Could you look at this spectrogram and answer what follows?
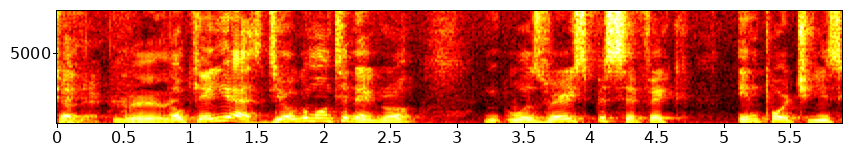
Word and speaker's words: Montenegro: But Diogo Montenegro recently. Very nicely pronounced, Tim. Thank you. Montenegro.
